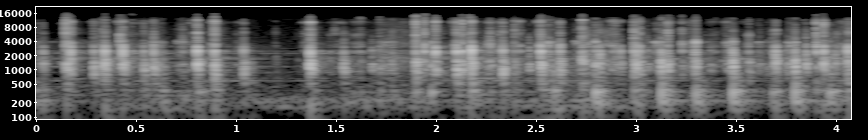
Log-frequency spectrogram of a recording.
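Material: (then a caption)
Plastic. Fingertips type on a full-size black plastic mechanical computer keyboard with RGB backlight. Keystrokes come in quick, uneven bursts of sharp, bright clicks with almost no ring and a brief pause near the middle.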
